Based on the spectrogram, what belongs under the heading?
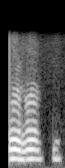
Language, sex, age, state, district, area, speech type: Urdu, male, 18-30, Delhi, Central Delhi, urban, conversation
